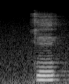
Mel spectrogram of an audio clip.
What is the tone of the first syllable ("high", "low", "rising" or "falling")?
high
